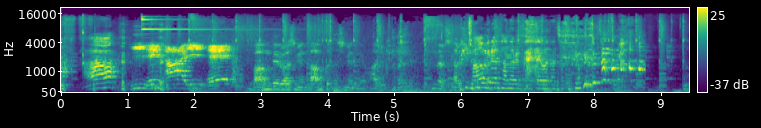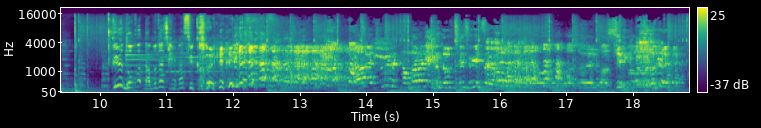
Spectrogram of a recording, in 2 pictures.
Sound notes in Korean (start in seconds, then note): 11.5 웃음소리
